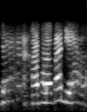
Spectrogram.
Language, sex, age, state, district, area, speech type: Assamese, female, 18-30, Assam, Majuli, urban, conversation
